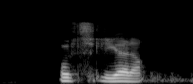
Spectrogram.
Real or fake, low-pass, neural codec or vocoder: fake; 7.2 kHz; codec, 16 kHz, 4 kbps, X-Codec, HuBERT features, trained on general audio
